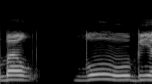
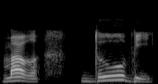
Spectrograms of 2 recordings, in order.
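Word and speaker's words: ٱلْمَغْضُوبِ: সিরাতাল্লাযীনা আনআমতা আলাইহিম, সিরাতাল্লাযীনা আনআমতা আলাইহিম গায়রিল মাগদুবি আলাইহিম ওয়ালা ضالين। গয়রিল মাগ, গয়নের উচ্চারণ করতে হবে হলকের শেষ থেকে। মাগ দুবি, দু টানতে হবে। মাগ দুবি বলা যাবে না, বললে নামাজ হবে না।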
